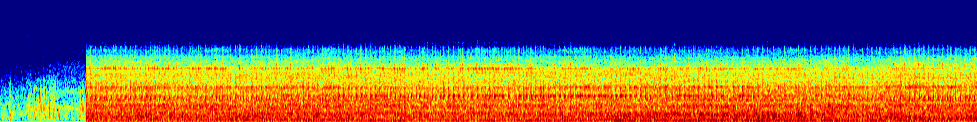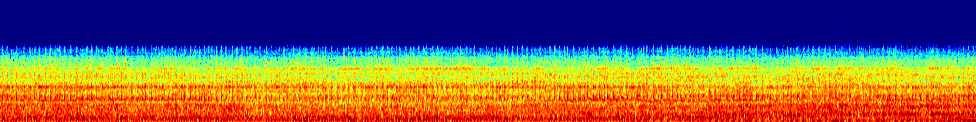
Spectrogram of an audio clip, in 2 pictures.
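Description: Honda Dio scooter engine running steadily at an even speed; it starts abruptly about a second in.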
